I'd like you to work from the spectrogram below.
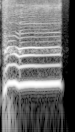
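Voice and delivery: imitated high electronic boop; sudden high-pitched beep sound. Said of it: "And then it went".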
